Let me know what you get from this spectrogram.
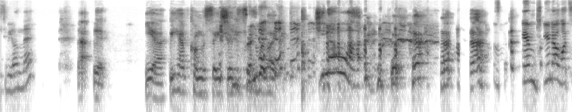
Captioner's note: laughs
